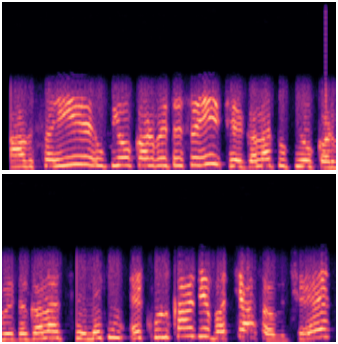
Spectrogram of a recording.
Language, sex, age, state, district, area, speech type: Maithili, female, 30-45, Bihar, Darbhanga, urban, conversation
